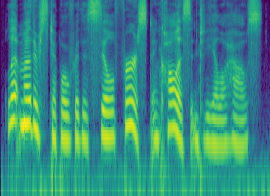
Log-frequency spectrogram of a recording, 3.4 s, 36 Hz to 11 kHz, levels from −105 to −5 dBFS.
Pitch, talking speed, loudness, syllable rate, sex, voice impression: 210 Hz, 250 wpm, -18 LUFS, 6.1 syllables/s, female, feminine, adult-like, tensed, powerful, bright, clear, fluent, intellectual, friendly, slightly reassuring, elegant, lively, slightly kind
